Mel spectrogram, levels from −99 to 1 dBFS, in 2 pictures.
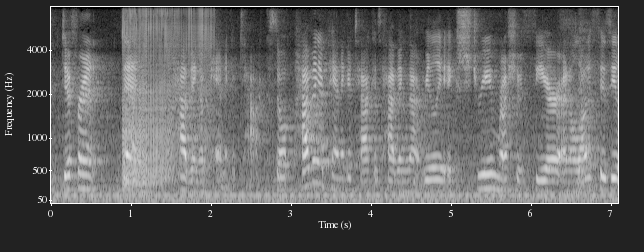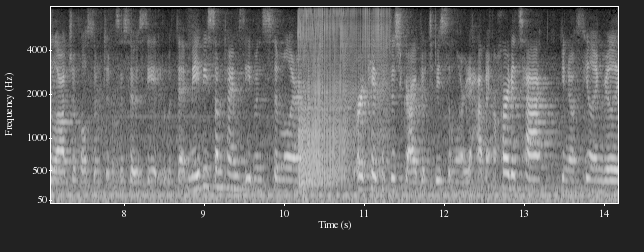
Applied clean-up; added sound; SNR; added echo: none; Fart; 4 dB; none.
